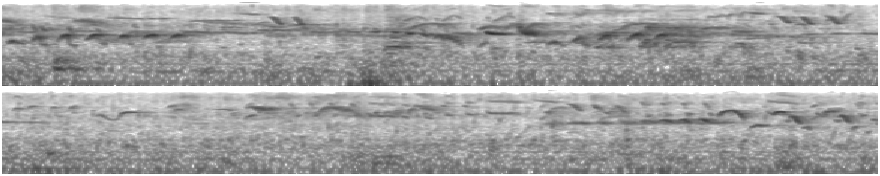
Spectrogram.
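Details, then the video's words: White-rumped shama (Murai Aceh) singing vigorously near a waterfall: rapid runs of short whistled and slurred notes, rising and falling sweeps, with a steady broad rush of falling water beneath. "Murai Aceh Gacor dekat Air Terjun"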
